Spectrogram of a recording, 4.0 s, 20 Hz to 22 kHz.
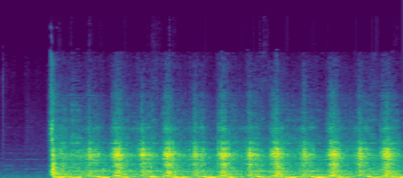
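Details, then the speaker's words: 1990 Ford Thunderbird Super Coupe after years of storage, amp probe fitted: starter turns the engine slowly and labors with heavy pulses about twice a second; battery capacity significantly reduced, poor recovery voltage of 12.4 V. "oh yeah the battery's overall capacity is significant reduced and you can see here the the recovery voltage is very poor"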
